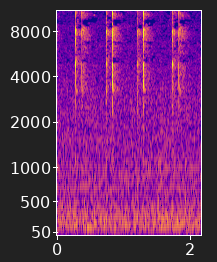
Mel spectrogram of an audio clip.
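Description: Laptop keys clicking at about two presses a second, each press a quick double click, over a faint steady hiss.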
